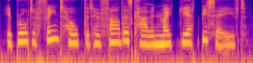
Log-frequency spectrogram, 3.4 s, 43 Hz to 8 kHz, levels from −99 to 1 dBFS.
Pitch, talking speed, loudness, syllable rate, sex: 230 Hz, 230 wpm, -17 LUFS, 5.2 syllables/s, female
